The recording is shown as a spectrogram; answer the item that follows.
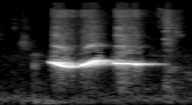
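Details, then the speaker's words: An adult man with Tourette's syndrome producing a whistling vocal tic during conversation, alongside erratic movement tics. "you might you might notice that is is whistling has some um you know erratic movements and those are called ticks called tourette's"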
